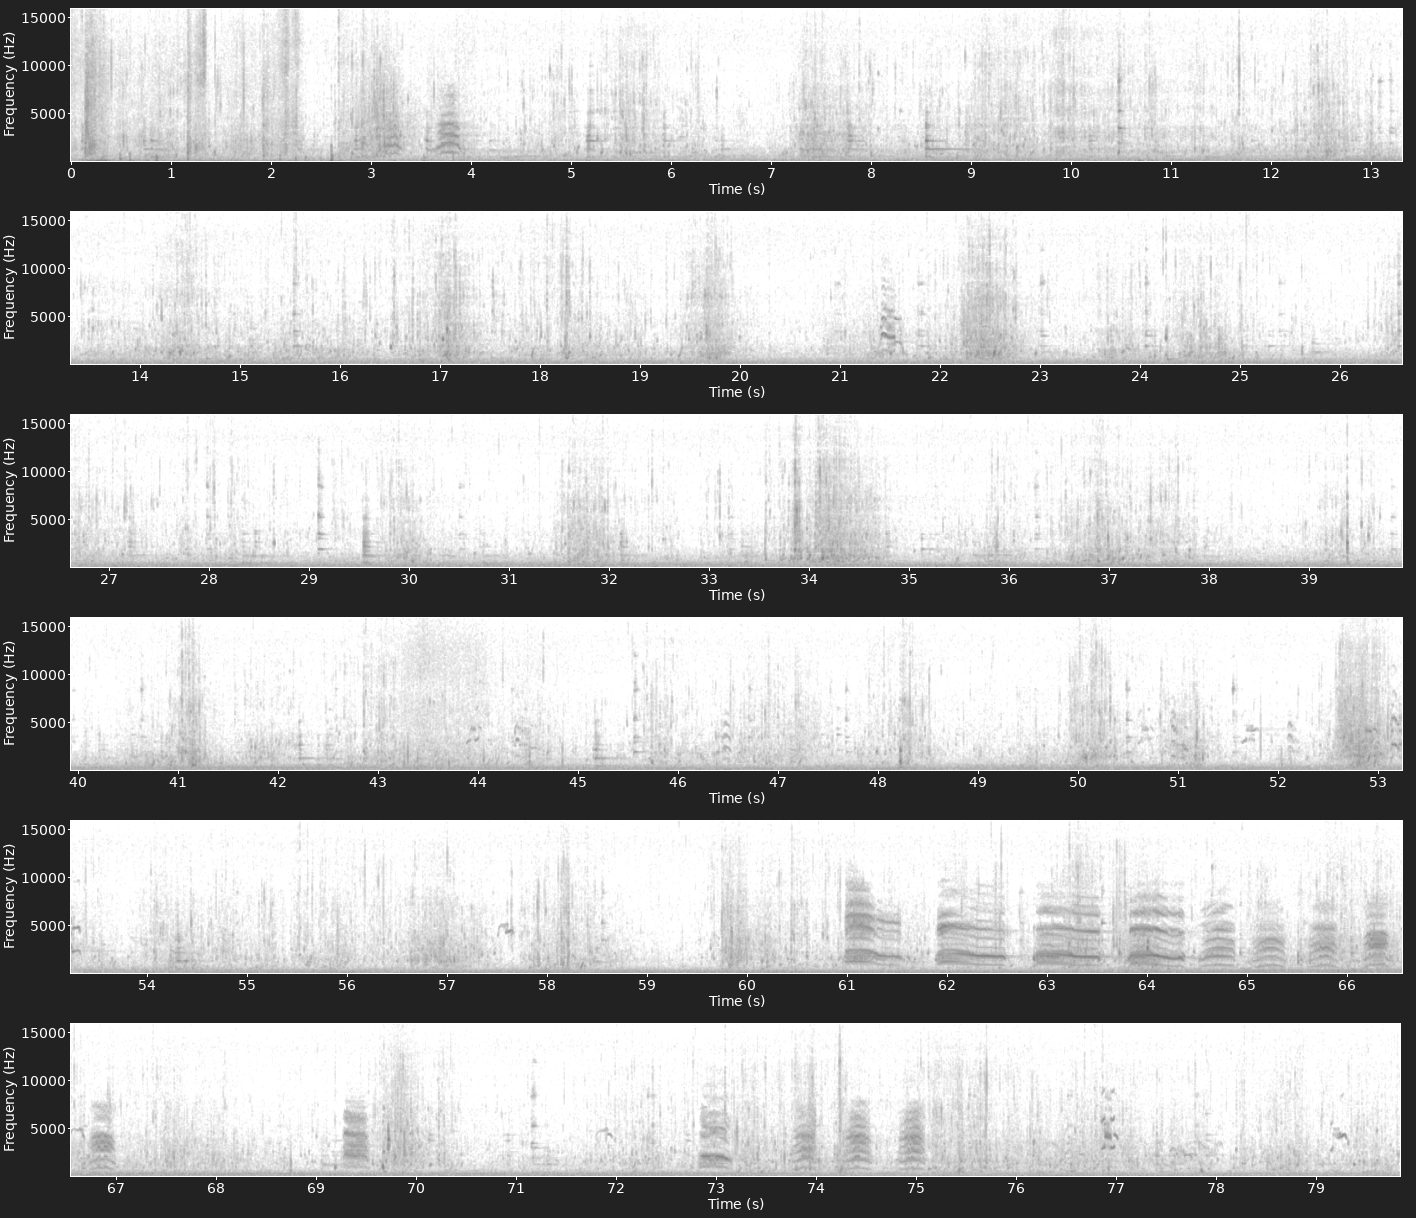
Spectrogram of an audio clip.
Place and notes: Unnamed Road, Larmor-Baden, France - amb calme avec mats de bateau et vaguelettes
ambiance calme prise depuis les rochers de l'île berder - quelques mouettes, un bateau à moteur au loin et des claquements métalliques de mats de bateaux qui se mêlent aux vaguelettes.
